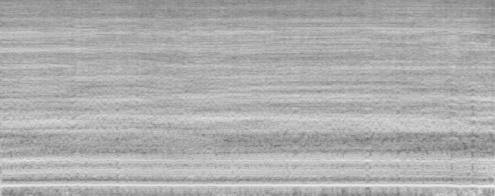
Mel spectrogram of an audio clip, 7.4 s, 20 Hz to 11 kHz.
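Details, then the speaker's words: Savage X46 nitro RC truck, three-speed transmission just rebuilt with all-metal gears, first adjustment; steady high buzz with no pitch drop, no audible first-to-second shift, owner unsure if stuck in second, not shifting into third. "so i'm not getting second first into second i'm not hearing it is it stuck in second gear i don't know i know it's not shifting into third"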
